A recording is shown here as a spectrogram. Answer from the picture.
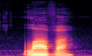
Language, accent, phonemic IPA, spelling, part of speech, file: English, US, /ˈlɑvə/, lava, noun, En-us-lava.ogg
- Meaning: 1. The molten rock ejected by a volcano from a vent such as a crater or fissure; magma that has breached the surface of the earth 2. A body of lava 3. Solidified lava 4. Magma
